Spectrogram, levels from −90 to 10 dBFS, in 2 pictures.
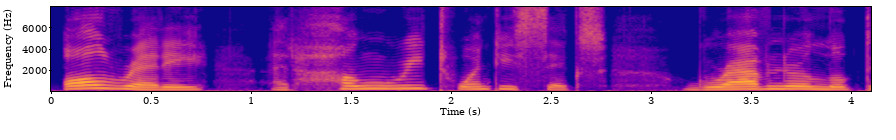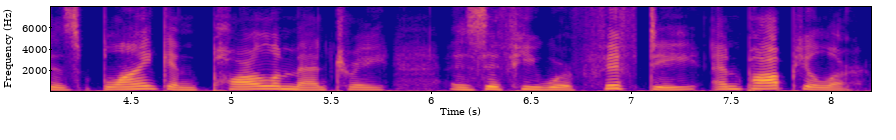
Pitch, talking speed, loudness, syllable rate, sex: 220 Hz, 130 wpm, -19 LUFS, 4.8 syllables/s, female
